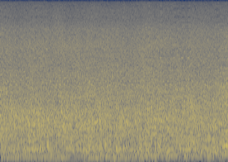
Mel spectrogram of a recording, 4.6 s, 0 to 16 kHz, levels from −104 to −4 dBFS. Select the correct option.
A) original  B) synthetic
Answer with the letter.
B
